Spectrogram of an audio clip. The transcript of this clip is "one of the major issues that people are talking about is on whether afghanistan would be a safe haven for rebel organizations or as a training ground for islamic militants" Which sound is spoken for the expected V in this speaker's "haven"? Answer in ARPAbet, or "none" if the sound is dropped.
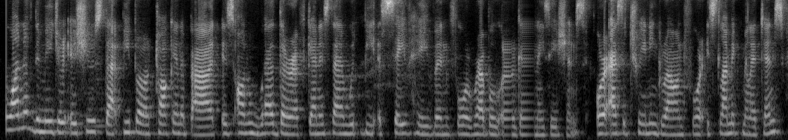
V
